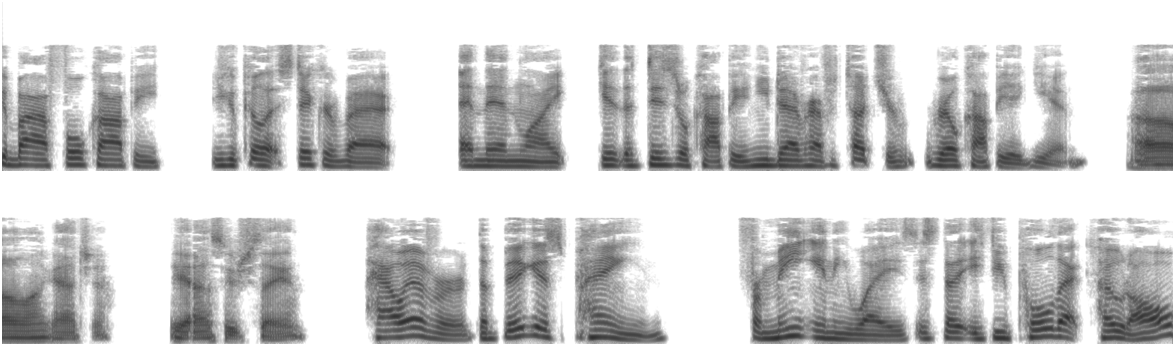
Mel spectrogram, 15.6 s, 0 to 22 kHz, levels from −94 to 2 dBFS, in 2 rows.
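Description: Low-delay AAC compression runs from start to finish and is plainly audible. The speech sounds rough and grainy, with a hiss filling the spaces between the pitch harmonics and a top band that sounds thin and synthetic. The likely cause is AAC-ELD coding at a rate that fits about 32 kbps. Its short frames capture the voice's harmonic structure poorly, so the coder runs out of bits and fills the gaps with noise.

AAC frame loss with muting occurs from 9.05 to 9.09 s. The speech fades into a brief dip about 40 ms long and fades back in. The decoder had nothing to play for that stretch and set its spectrum to zero. The overlapping transform windows then smooth the gap at both edges. Its length points to a single lost frame.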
